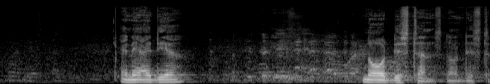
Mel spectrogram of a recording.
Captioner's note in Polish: śmiech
